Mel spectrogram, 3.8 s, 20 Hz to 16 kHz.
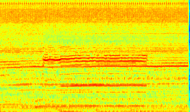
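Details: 1988 Toyota 4x4 van engine whine: steady high whine over the running engine, isolated to a worn alternator bearing, first suspected as the water pump; alternator serviced afterward.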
